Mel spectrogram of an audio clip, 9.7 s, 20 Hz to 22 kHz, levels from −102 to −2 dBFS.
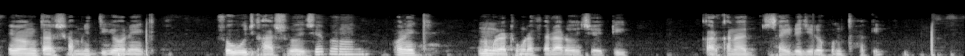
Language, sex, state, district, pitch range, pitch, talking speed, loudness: Bengali, male, West Bengal, Jhargram, 95-120 Hz, 105 Hz, 125 wpm, -19 LUFS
